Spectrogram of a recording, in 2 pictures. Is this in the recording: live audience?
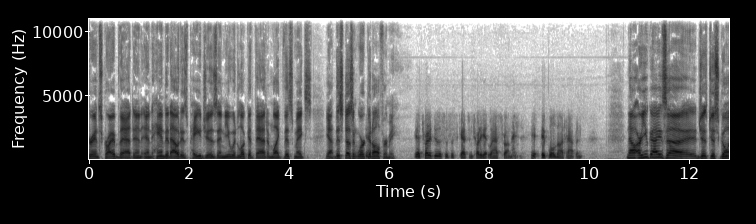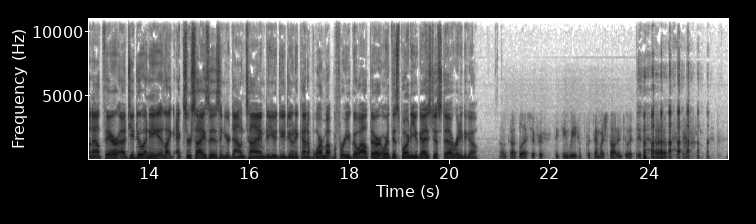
no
